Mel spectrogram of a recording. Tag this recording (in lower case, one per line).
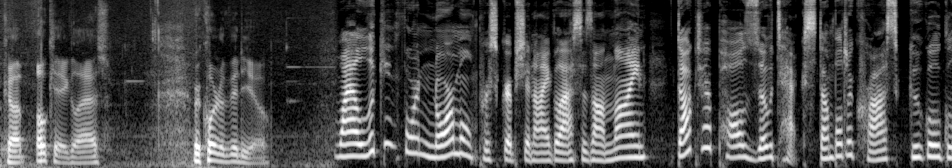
speech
